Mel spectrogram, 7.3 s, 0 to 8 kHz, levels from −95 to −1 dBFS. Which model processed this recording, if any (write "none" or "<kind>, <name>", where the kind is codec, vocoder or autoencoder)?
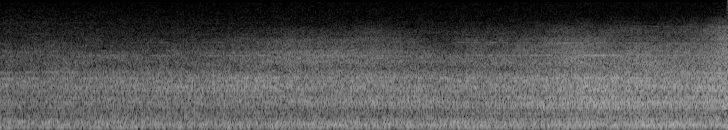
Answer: none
